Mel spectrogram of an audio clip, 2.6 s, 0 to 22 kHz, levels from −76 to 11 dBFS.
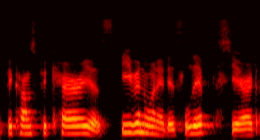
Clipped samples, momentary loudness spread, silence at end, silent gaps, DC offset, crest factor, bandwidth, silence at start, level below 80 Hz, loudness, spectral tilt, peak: under 0.1%; 5 LU; 0 s; none; under 0.1%; 14 dB; 12.5 kHz; 0.1 s; -78 dBFS; -28 LUFS; -6 dB/octave; -14 dBFS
